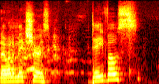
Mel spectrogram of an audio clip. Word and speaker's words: DeVos: Davos? Davos? Davos? Davos? Betsy DeVos is a wicked shithead.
